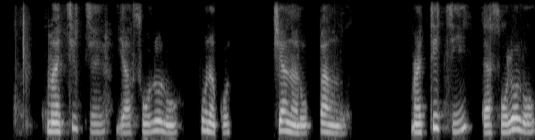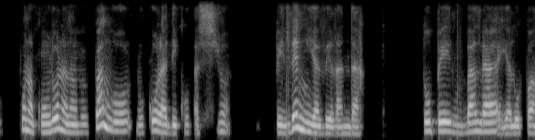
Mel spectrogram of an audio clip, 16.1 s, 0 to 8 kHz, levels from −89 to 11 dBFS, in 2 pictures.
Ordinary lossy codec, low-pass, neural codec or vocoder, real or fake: Opus, 32 kbps; 7.2 kHz; codec, 24 kHz, 0.9 kbps, WavTokenizer, medium speech release version 2; fake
